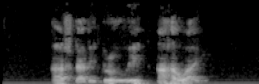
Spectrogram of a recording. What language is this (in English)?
Catalan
